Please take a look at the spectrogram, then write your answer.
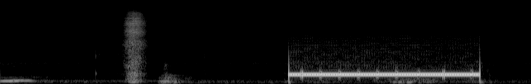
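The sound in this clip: Telephone ringing tone as an outgoing call connects: one steady electronic tone holds for about two seconds. Before it comes a short, noisy, sneeze-like burst.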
